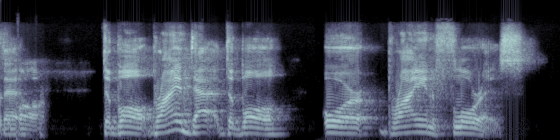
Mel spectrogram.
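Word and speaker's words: Daboll: However, I'm sorry, how to pronounce that? DeBall.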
